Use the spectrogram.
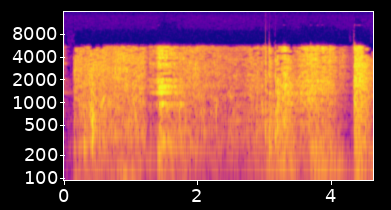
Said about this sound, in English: drawing water from a well.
